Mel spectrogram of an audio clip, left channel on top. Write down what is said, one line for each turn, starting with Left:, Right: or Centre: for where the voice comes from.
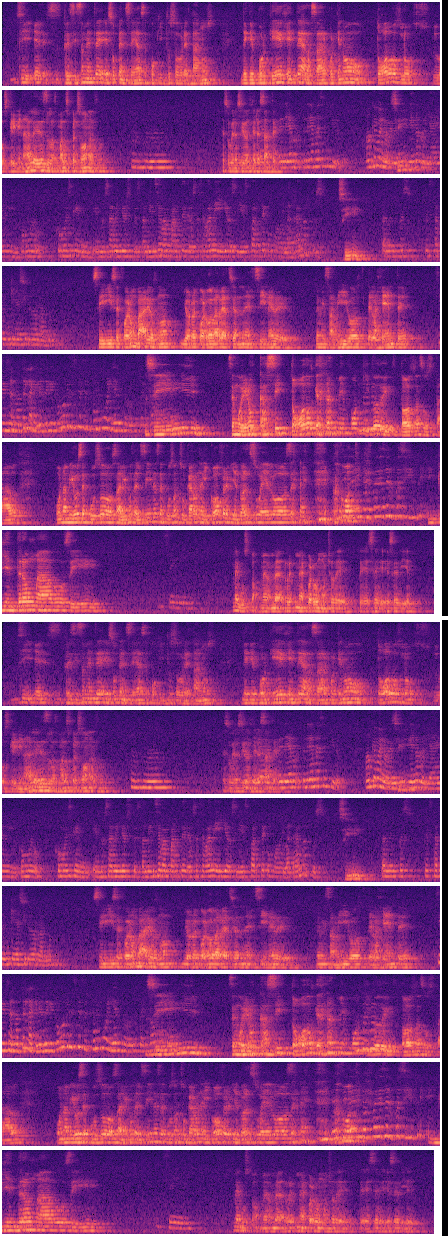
Left: Sí, e, es- precisamente eso pensé hace poquito sobre Thanos, de que por qué gente al azar, por qué no todos los, los criminales, las malas personas, ¿no?
Right: Ujú,
Left: Eso hubiera
Right: Sí,
Left: sido interesante.
Right: sería, tendría, tendría más sentido. Aunque bueno, en-
Left: Sí,
Right: viéndolo ya en el- cómo, cómo es que en, en los Avengers, pues también se van parte de, o sea, se van ellos y es parte como de la trama, pues
Left: sí,
Right: también pues, pues, está bien que haya sido random.
Left: sí, y se fueron varios, ¿no? Yo recuerdo la reacción en el cine de, de mis amigos, de la gente.
Right: Sí, o sea, no te la crees de que cómo crees que se están muriendo, o sea,
Left: Sí,
Right: ¿cómo crees?
Left: se murieron casi todos, <laughs> quedaron bien poquitos
Right: <laughs>
Left: y todos asustados. Un amigo se puso, salimos del cine, se puso en su carro en el cofre viendo al suelo, <laughs> o sea,
Right: Así
Left: como
Right: de
Left: tr-
Right: no puede ser posible.
Left: bien
Right: <laughs>
Left: traumado, sí.
Right: Sí,
Left: Me gustó, me, me re- me acuerdo mucho de, de ese, ese día.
